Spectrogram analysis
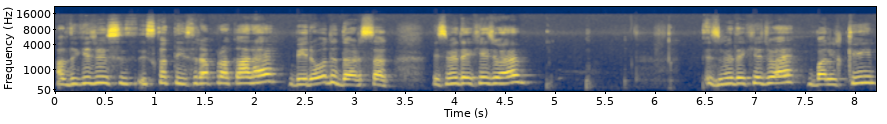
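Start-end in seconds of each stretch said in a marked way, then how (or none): none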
